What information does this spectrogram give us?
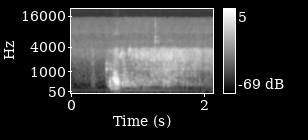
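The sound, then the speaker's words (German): A toilet flushes with a sudden loud rush of water that settles into a steady, hissing gurgle as the tank drains. No one speaks. “Das ist ja eine tolle Klospülung, die hat man super gehört.”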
